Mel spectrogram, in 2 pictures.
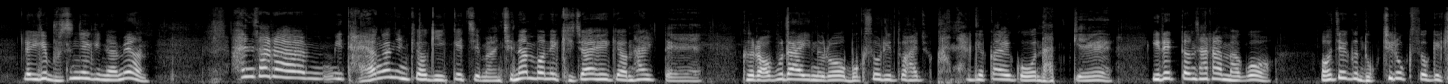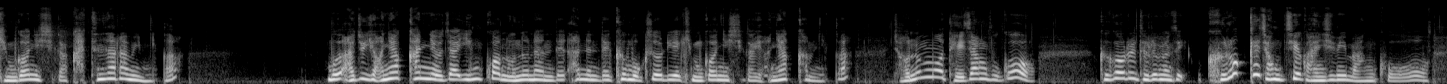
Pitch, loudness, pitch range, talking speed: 215 Hz, -15 LUFS, 185-245 Hz, 285 characters per minute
